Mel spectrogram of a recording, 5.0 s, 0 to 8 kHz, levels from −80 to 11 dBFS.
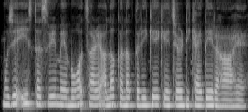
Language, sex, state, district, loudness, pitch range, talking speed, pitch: Hindi, female, Arunachal Pradesh, Longding, -14 LUFS, 195-215 Hz, 180 wpm, 200 Hz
